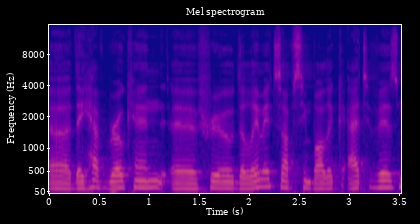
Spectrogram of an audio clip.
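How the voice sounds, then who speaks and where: Speaking at a moderate pace with a Brazilian accent, a man keeps a medium pitch and fairly even intonation. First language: Portuguese. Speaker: student activist. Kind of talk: conference speech read from script. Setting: conference. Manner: reading aloud with hesitations.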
